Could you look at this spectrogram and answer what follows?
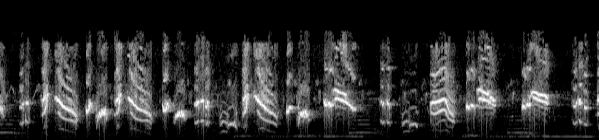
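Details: Oriental magpie-robin singing as a fighting lure, with steady loud phrases of looping whistled slurs and crisp chirps, roughly two per second. Occasional low, steady hums run beneath the phrases.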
